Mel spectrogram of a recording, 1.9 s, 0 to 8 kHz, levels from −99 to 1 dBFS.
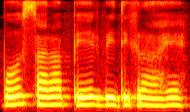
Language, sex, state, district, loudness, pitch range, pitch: Hindi, female, Arunachal Pradesh, Lower Dibang Valley, -15 LUFS, 195-205 Hz, 200 Hz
